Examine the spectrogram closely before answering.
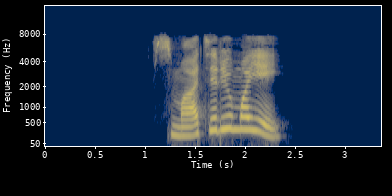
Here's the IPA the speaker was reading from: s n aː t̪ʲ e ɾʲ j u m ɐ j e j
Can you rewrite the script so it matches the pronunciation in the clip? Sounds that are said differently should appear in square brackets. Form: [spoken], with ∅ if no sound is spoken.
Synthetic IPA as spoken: s [m] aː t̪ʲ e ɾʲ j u m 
